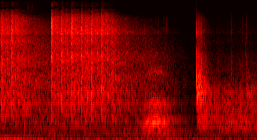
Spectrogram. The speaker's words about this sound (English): And gun sounds.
